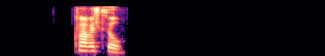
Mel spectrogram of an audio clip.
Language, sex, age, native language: Icelandic, female, 30-39, Icelandic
